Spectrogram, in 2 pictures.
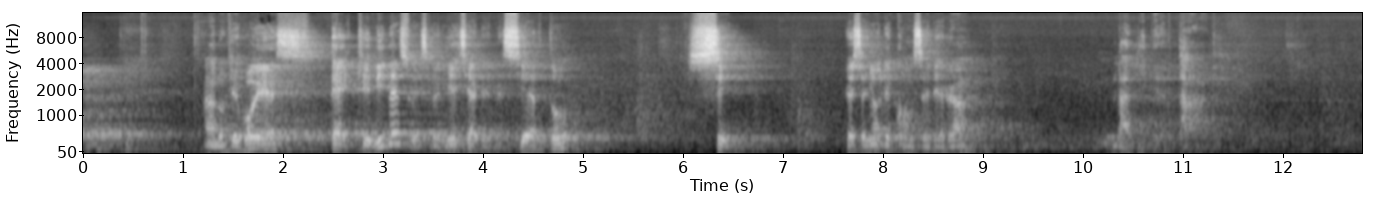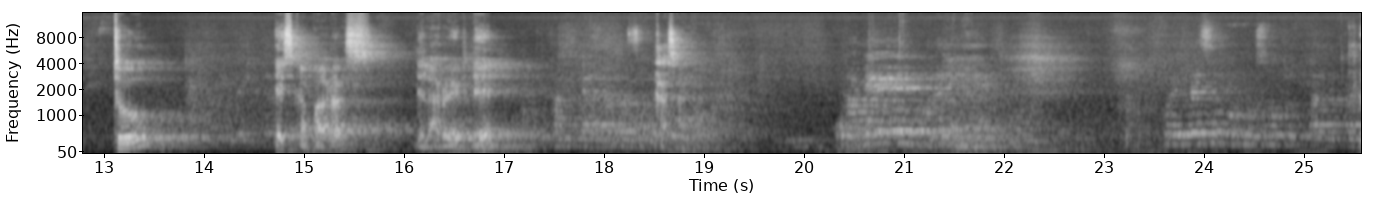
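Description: A man speaks with animation into a microphone in a room with a slight echo.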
